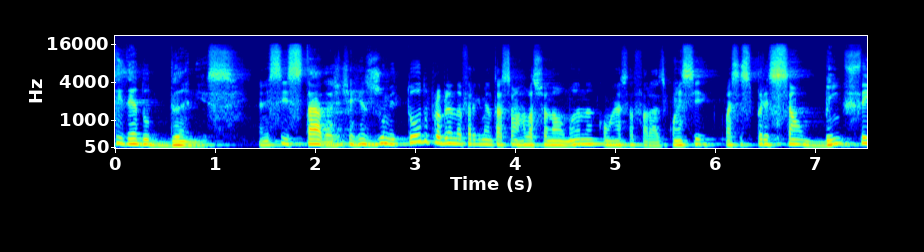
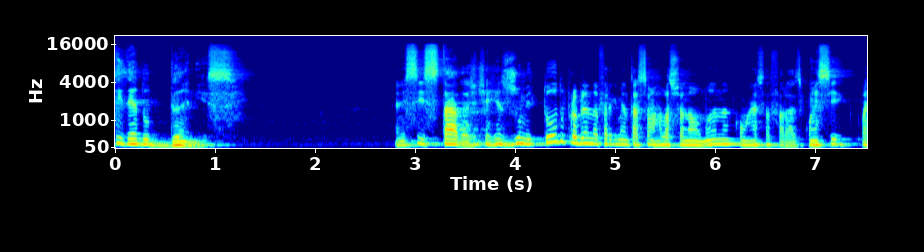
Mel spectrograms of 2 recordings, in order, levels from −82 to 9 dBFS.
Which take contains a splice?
first; 1 cut; at 1.3 s

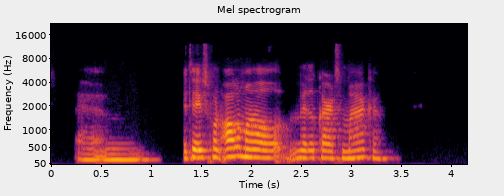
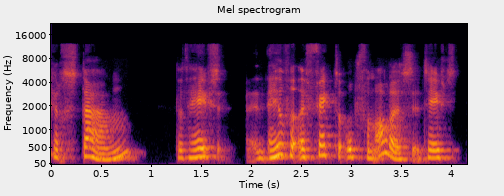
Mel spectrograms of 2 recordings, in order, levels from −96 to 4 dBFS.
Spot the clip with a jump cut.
second; 2 cuts; at 1.1 s, 1.9 s

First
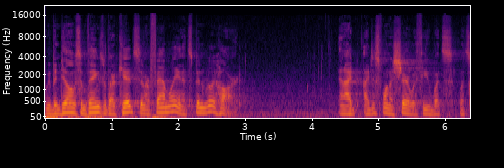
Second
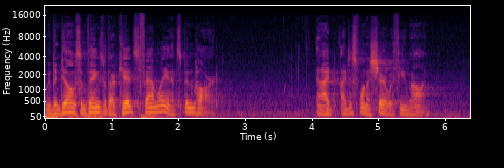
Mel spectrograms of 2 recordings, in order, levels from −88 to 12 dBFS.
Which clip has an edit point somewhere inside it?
second; 3 cuts; at 1.4 s, 2.2 s, 5.5 s

